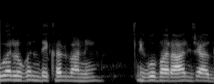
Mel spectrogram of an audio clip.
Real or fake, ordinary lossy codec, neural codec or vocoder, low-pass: fake; none; codec, 24 kHz, 3 kbps, HILCodec; 7.2 kHz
